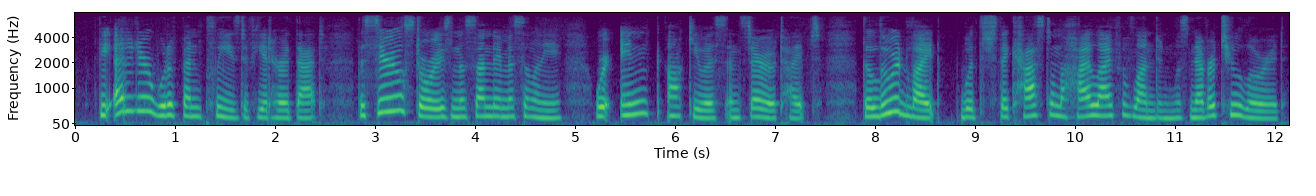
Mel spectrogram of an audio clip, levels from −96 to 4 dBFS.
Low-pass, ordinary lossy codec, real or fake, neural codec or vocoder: 7.2 kHz; AAC, 48 kbps; real; none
